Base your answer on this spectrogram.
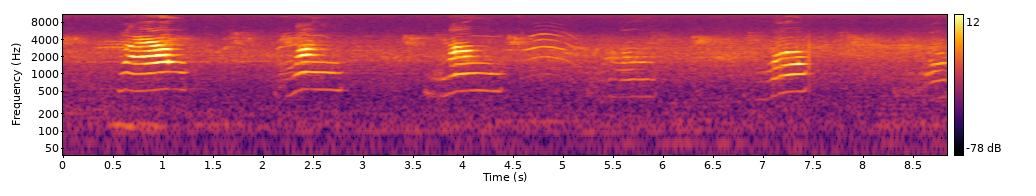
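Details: Mother cat back with her kittens after two days, feeding them milk; a series of about six clear harmonic meows, each rising then dipping, roughly every one to two seconds over a low steady hum.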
